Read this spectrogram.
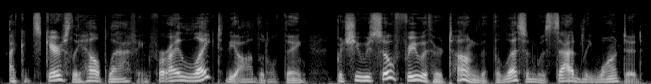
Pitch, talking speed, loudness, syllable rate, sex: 140 Hz, 240 wpm, -19 LUFS, 5.8 syllables/s, female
